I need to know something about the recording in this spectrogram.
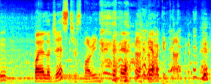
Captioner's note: laughs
